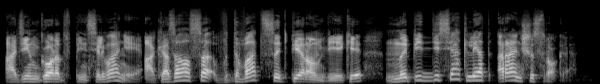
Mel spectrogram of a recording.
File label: narrator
